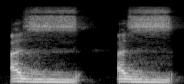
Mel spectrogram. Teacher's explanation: Kemudian saofir bersifat saofir. Sofir artinya ada desisnya, siulnya. · Dia bersifat rakhawah, artinya suaranya terus mengalir, namanya juga zai, Kemudian istifal, ya menurun, lisannya menurun, tidak naik ke atas langit-langit.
